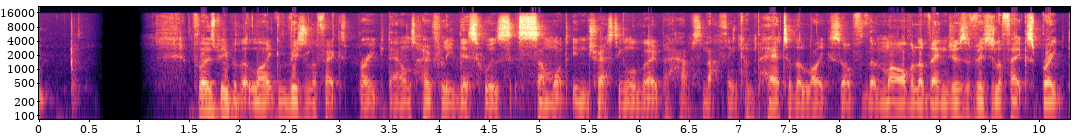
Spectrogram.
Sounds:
inside a small room, speech

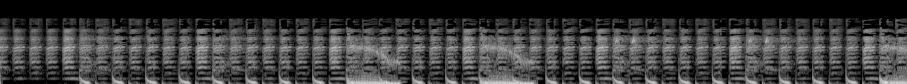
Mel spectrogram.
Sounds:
electronic dance music, electronic music, music

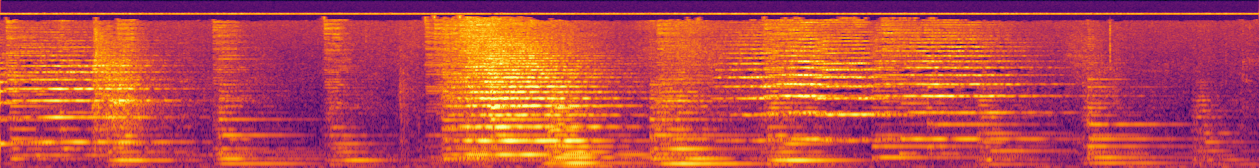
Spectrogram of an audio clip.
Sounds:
music

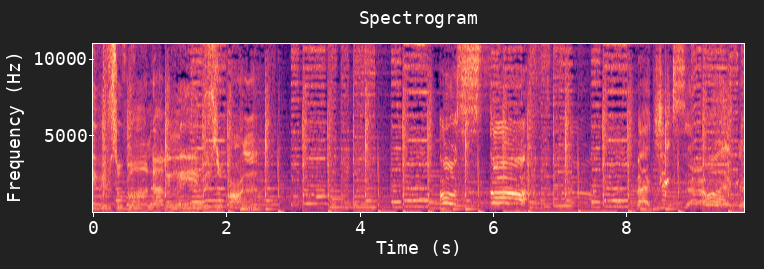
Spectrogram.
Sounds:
music, afrobeat

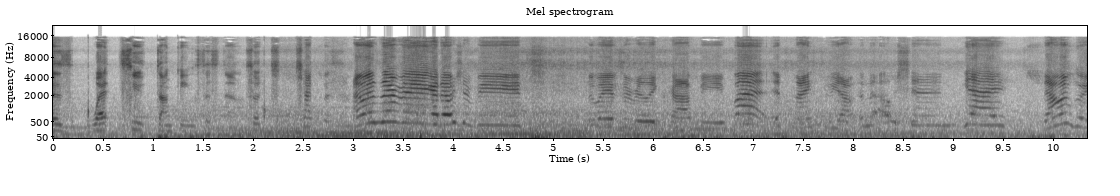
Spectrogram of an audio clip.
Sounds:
speech

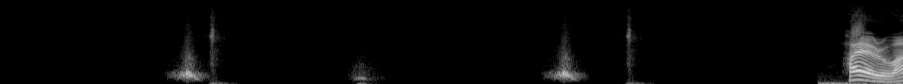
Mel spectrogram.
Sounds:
speech, silence

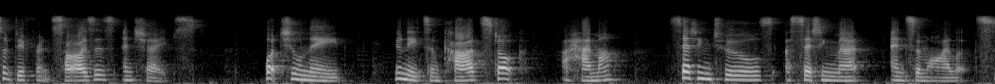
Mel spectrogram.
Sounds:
speech

